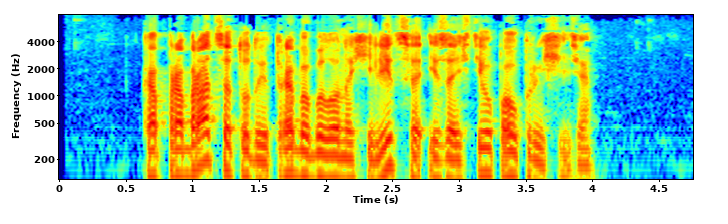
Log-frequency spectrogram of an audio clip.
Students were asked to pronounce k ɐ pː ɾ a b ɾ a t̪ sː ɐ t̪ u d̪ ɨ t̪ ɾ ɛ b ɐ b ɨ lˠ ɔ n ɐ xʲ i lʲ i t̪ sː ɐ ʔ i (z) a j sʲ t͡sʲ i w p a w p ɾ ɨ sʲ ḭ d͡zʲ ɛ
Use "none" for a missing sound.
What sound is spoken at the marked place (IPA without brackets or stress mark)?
z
